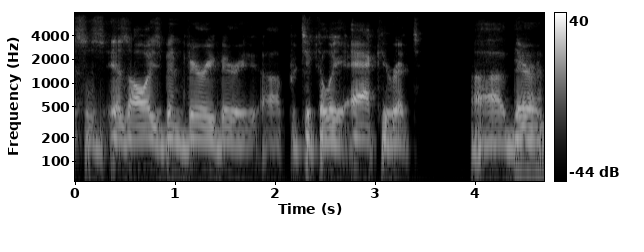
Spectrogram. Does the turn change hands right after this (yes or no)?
no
